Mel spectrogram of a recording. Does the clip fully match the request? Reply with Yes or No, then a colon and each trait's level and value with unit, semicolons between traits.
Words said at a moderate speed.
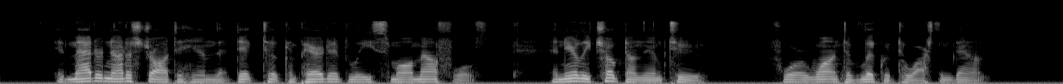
Yes: average, 150 wpm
